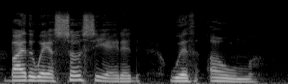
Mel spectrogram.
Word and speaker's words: Om: These are, by the way, associated with Om. Now, we often say Om in the West, O-M, but technically you would write that sound. You might have seen it spelled A-U-M, right?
